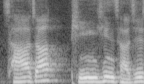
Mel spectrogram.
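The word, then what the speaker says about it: 사자빈신사지: 발음 잘 하셔야 돼요. 사자 빈신사지 석탑입니다.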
